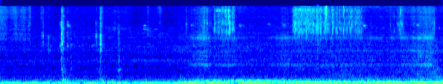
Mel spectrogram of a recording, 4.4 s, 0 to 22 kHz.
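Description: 1975 Pontiac Trans Am's V8 running at low speed, heard from inside the cabin. About two seconds in, the engine note gets louder and deeper as the car pulls away. A few light clicks sound in the first second.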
